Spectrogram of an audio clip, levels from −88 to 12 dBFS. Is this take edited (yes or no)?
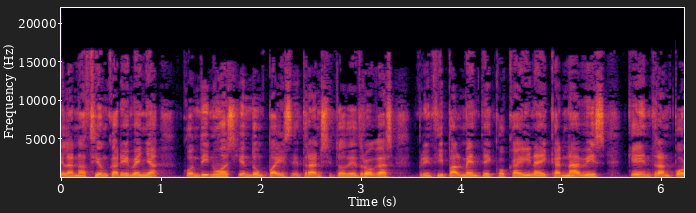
no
